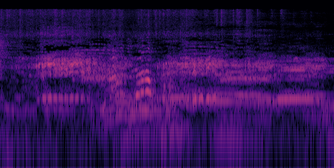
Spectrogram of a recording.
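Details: Sheep being unloaded at Pattikonda market, Kurnool district, Andhra Pradesh, India, jumping down; overlapping wavering, nasal bleats from several animals run almost continuously for four seconds, with crowd murmur underneath.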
